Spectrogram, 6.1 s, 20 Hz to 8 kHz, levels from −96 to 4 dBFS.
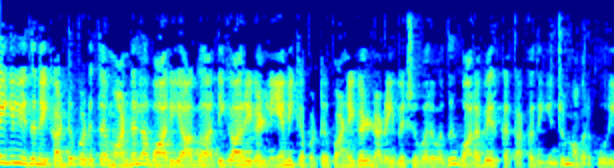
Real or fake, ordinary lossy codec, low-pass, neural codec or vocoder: real; none; 7.2 kHz; none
